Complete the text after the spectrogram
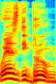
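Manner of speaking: clumsy, bad, put-on fake Russian accent. Asked whether an accent was Russian, trying a bad Russian accent. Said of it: "That was so bad".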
